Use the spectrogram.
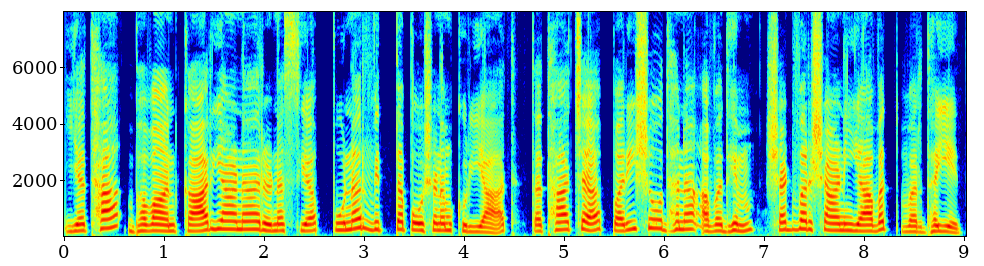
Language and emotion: Sanskrit, neutral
